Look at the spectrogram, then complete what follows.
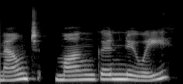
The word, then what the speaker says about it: Mount Maunganui: And she resides at the beach in Mount Maunganui, New Zealand, with her husband and daughter.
